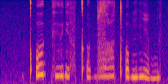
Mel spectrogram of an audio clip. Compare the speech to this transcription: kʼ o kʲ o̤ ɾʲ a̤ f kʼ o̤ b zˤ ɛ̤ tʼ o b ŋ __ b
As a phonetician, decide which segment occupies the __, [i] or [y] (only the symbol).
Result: i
